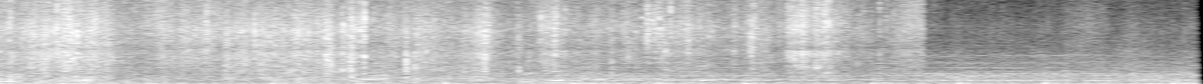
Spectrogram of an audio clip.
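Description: Dry maize stalks and leaves rustling and crackling as people push through them, with voices in the background. The rustling stops suddenly about three-quarters of the way in, leaving a quieter low rumble.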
